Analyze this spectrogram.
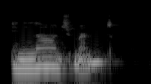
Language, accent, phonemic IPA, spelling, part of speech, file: English, Southern England, /ɪnˈlɑːd͡ʒ.mənt/, enlargement, noun, LL-Q1860 (eng)-enlargement.wav
- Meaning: 1. An act or instance of making something larger 2. A making more obvious or serious; exacerbation 3. An image, particularly a photograph, that has been enlarged 4. Freedom from confinement; liberty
